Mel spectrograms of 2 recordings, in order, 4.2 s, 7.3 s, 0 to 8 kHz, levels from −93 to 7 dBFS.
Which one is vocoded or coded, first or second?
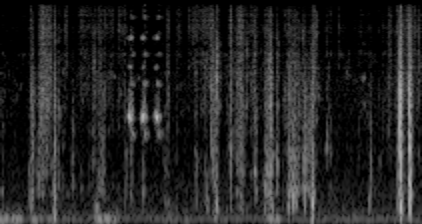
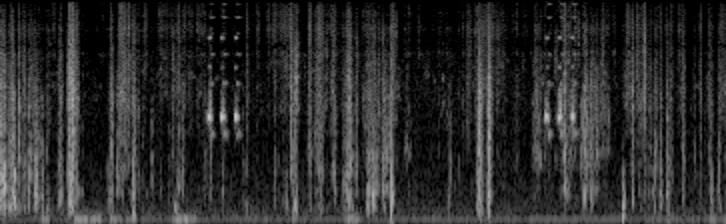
first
